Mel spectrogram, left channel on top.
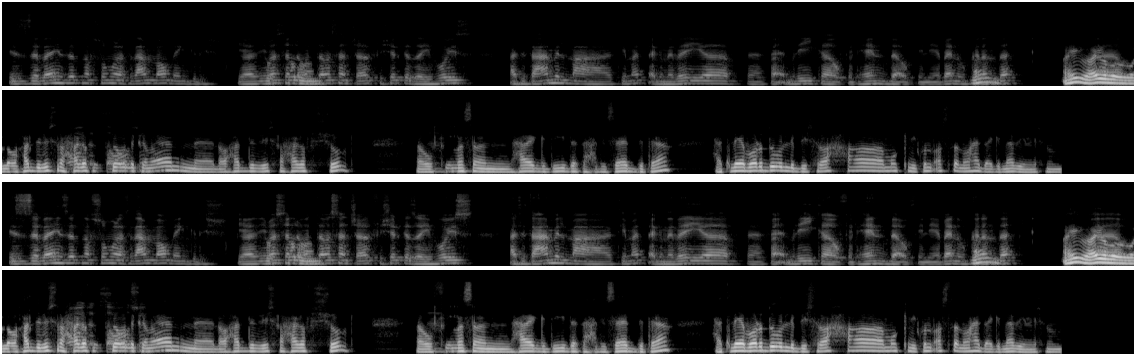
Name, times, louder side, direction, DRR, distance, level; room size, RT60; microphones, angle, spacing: voice 1, 0.1-4.7 5.1-10.2 10.9-11.3 11.9-12.9 15.6-15.8 18.8-18.9, right 3 dB, 75° right, 1.4 m, -36 dB
voice 2, 2.9-3.2 9.7-10.0 10.6-14.8 15.5-18.0 18.4-21.9, right 3 dB, 25° right, 0.4 m, -22 dB
head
